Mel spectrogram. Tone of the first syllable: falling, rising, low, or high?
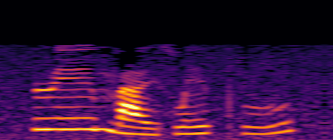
high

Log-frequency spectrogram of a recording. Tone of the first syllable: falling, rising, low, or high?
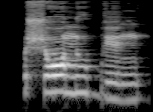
high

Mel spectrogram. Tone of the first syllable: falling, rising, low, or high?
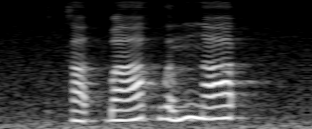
low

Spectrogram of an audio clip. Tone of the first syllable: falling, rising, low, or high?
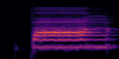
high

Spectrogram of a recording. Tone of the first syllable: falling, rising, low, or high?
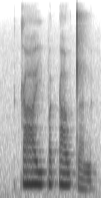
high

